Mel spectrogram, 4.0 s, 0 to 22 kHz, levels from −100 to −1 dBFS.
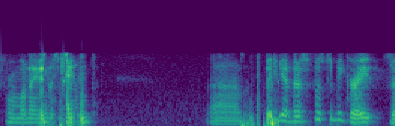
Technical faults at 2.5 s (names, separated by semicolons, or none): GSM full-rate codec; GSM bit errors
